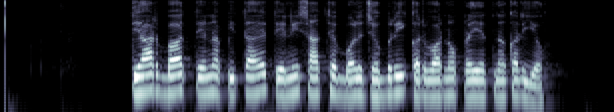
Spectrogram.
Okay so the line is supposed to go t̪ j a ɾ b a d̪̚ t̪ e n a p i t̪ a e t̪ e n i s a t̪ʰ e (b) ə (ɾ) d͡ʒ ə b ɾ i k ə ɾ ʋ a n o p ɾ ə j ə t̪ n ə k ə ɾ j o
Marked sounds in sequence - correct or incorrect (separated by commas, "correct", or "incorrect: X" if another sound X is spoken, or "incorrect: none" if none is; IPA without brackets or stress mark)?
correct, incorrect: ɭ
